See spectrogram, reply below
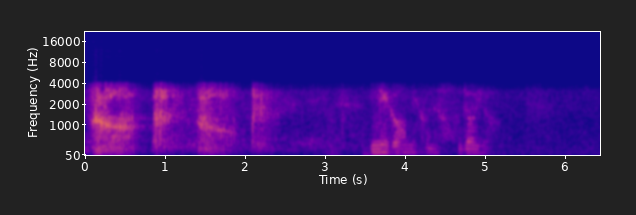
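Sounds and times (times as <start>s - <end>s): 
person snoring loudly while asleep: 0.0s - 2.4s
speech: 3.6s - 5.2s.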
